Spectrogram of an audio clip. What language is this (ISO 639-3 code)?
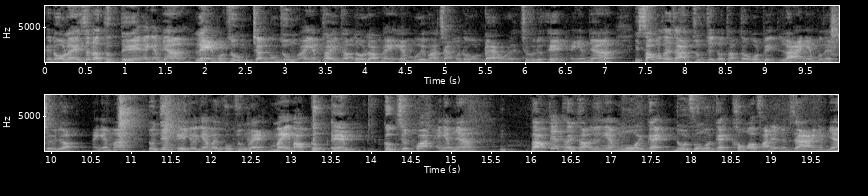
vie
